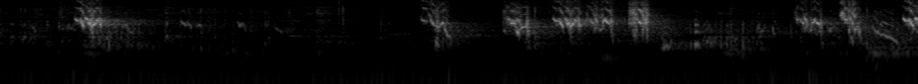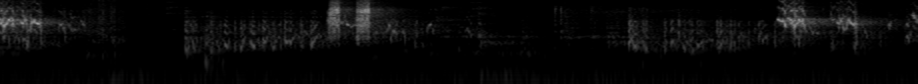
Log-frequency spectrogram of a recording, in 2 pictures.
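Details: Happy budgerigar chirping: bursts of scratchy chattering chirps and squawky warbles in clusters roughly every two seconds, separated by short pauses of quiet.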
